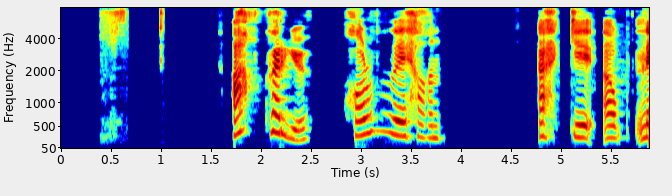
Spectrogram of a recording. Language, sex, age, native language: Icelandic, female, 11, Icelandic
